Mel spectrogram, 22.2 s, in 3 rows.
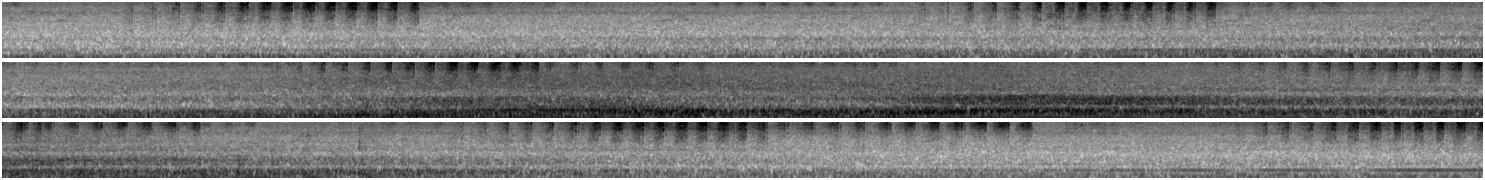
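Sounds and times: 
grasshopper stridulating beside a road in Aveize, France: 0.0s - 22.2s.

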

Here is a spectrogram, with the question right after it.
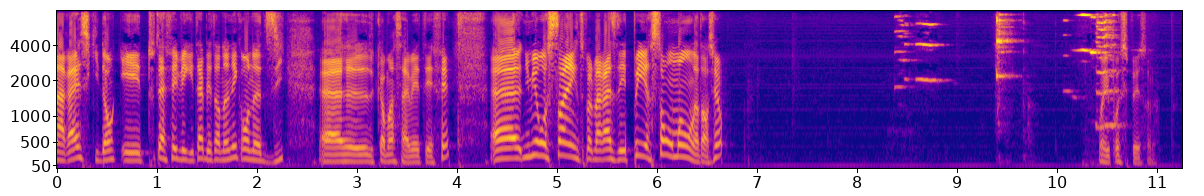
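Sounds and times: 
speech: 0.0s - 6.8s, 10.4s - 11.1s
loosely fixed sign creaking on its base: 8.4s - 11.0s.

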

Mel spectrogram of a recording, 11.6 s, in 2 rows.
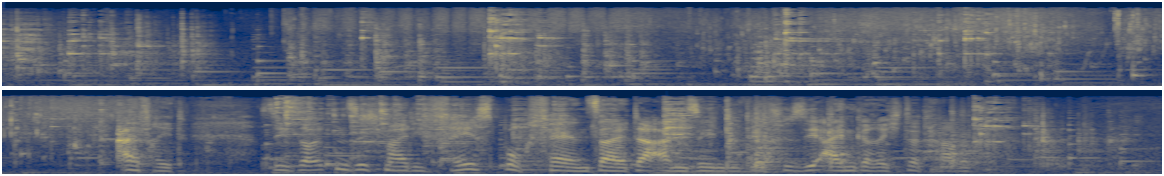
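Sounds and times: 
glasses and empty bottles clinking: 0.0s - 11.5s
liquid sloshing: 0.0s - 11.5s
speech: 6.4s - 10.9s.

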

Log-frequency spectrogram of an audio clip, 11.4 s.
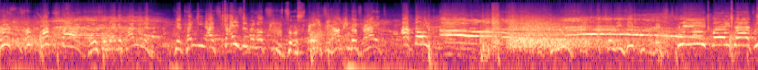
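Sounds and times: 
shouting voices and battle cries: 0.0s - 5.4s, 6.0s - 11.3s
speech: 0.6s - 11.3s
gunshots during a battle: 7.3s - 8.7s.

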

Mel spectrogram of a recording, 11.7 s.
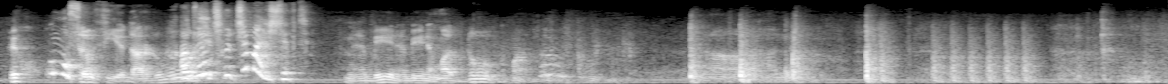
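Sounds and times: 
speech: 0.1s - 5.8s
knock and quick taps on wood: 6.9s - 10.5s.

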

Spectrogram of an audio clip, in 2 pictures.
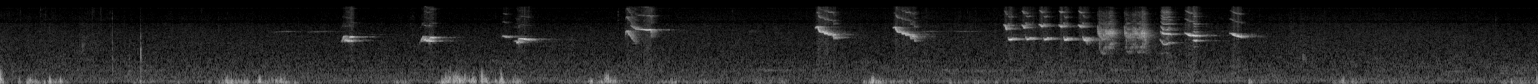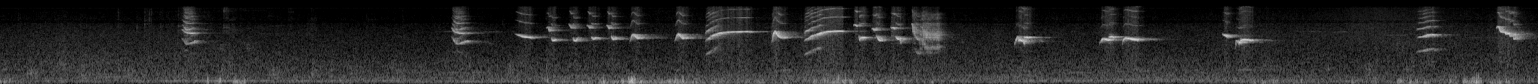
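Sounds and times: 
oriental magpie-robin singing: 2.7s - 5.6s, 6.2s - 6.8s, 8.2s - 12.6s, 17.2s - 17.5s, 19.9s - 24.9s, 25.5s - 27.0s, 27.6s - 28.1s, 29.6s - 30.7s.

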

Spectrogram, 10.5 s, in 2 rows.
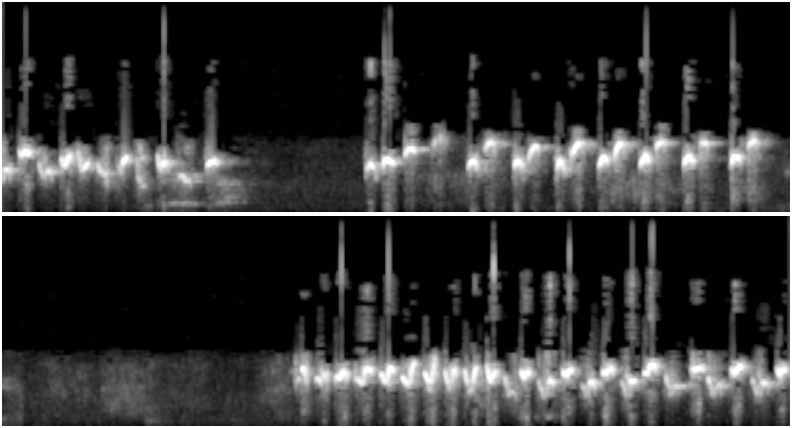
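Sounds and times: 
leafbird singing: 0.0s - 1.7s, 2.4s - 5.2s, 7.2s - 10.4s.

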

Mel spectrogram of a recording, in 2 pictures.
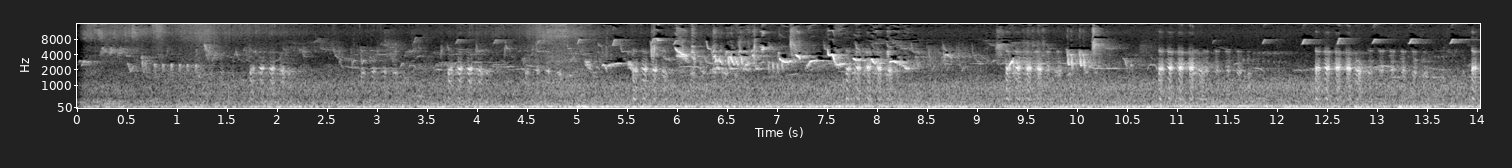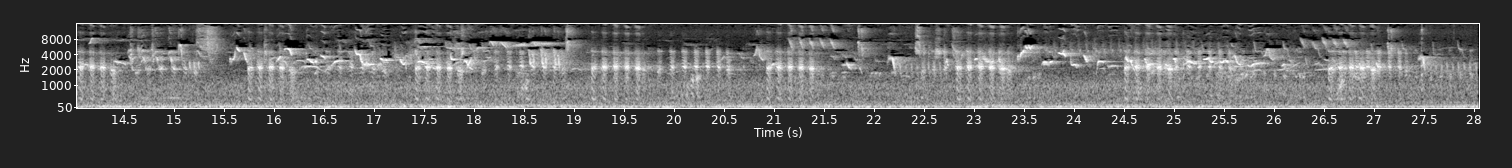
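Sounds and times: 
birds chirping and twittering: 0.0s - 28.0s
frog chorus croaking: 1.1s - 4.3s, 9.3s - 10.0s, 10.7s - 15.1s, 15.7s - 23.8s, 24.5s - 28.0s.

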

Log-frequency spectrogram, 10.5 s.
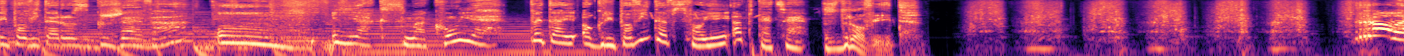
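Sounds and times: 
speech: 0.0s - 7.4s
saw cutting lower branches off a Christmas tree: 7.2s - 10.5s.

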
